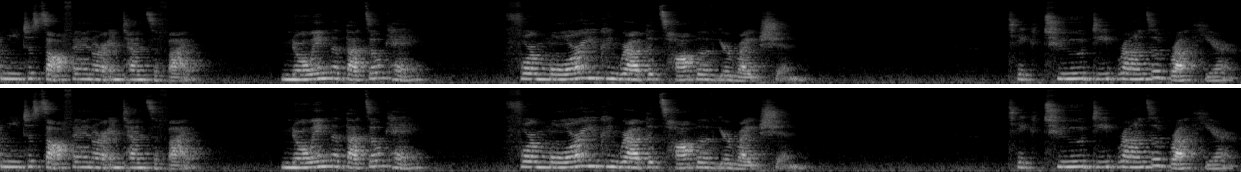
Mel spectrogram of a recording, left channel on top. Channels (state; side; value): identical; both; correlation 1.00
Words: need to soften or intensify. Knowing that that's okay. For more, you can grab the top of your right shin. Take 2 deep rounds of breath here.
